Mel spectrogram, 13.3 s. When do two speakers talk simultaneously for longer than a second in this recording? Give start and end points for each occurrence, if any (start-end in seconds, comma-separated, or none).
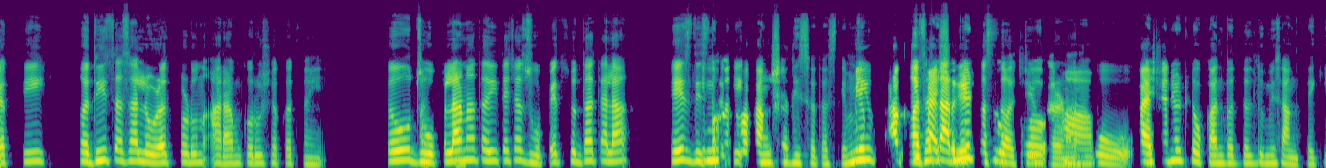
8.5-10.9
